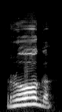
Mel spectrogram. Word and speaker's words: रोग: तो गलत हो जाता अपन कैसे करेंगे लास्ट वाले अक्षर का उच्चारण रा मो की मात्रा रो ग रोग क्योंकि कई लोगों की गलती यहीं पर ही होती है इसको पूरा पढ़ जाते हैं तो शब्द गलत हो जाता है तो दोस्तों आपको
